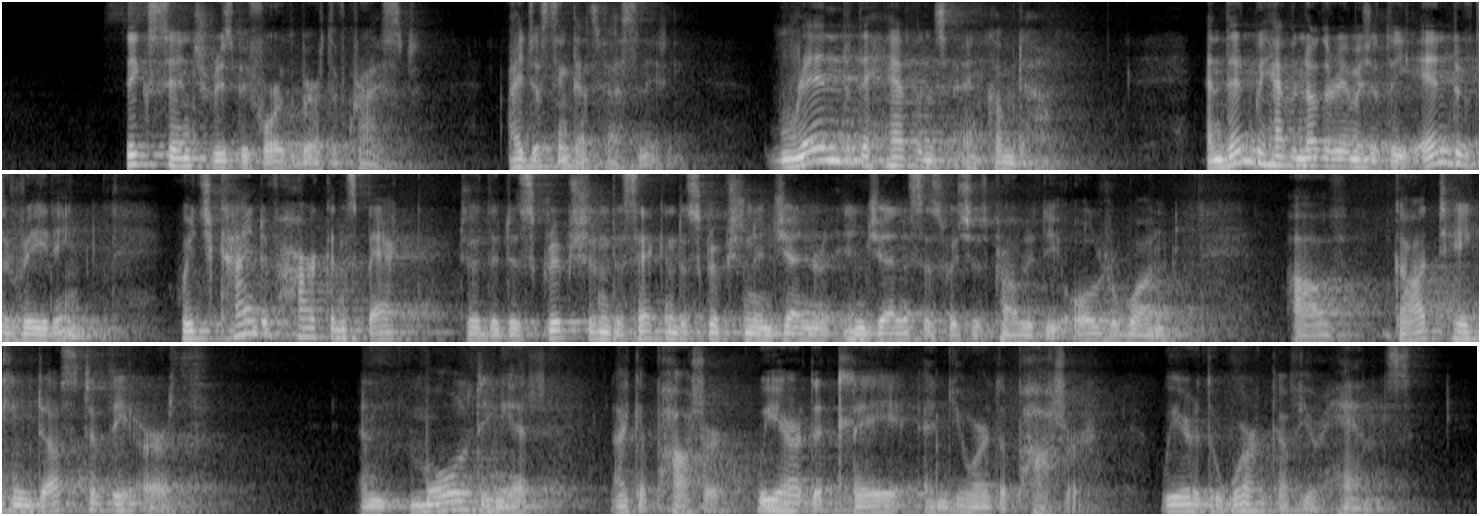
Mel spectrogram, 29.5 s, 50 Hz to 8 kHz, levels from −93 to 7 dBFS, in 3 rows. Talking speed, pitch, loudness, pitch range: 160 wpm, 115 Hz, -24 LUFS, 100-130 Hz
